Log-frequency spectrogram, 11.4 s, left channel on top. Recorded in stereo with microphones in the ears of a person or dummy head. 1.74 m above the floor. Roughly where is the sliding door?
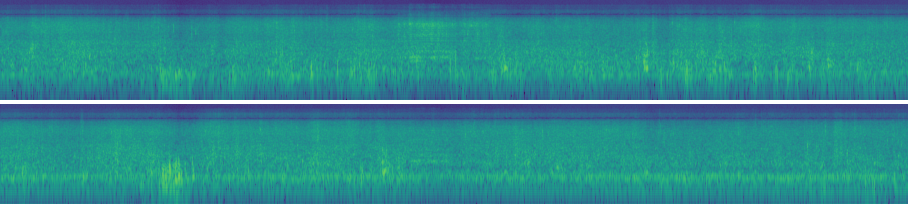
Left.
